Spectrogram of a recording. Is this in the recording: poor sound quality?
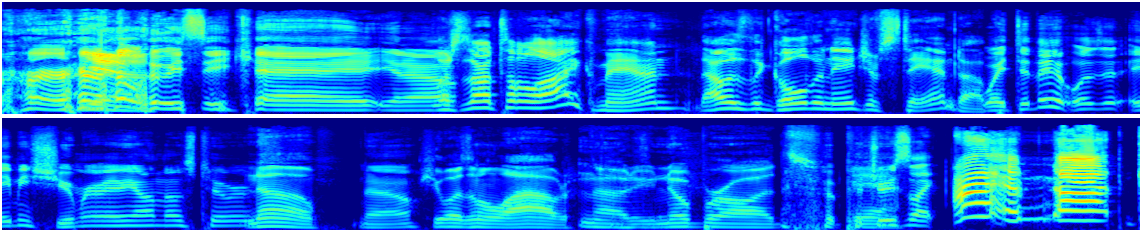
no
